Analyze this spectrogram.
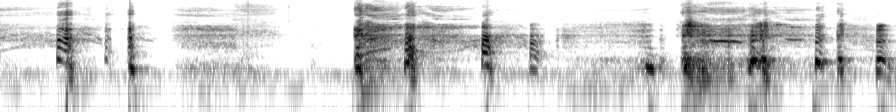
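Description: A person's voice in short, breathy bursts that come in several clusters, with no words spoken.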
